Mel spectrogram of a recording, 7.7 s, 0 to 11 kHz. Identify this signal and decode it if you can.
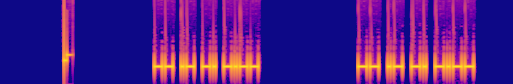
Morse code, heard as a keyed tone, about 28 wpm, 700 Hz. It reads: MANY MANY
